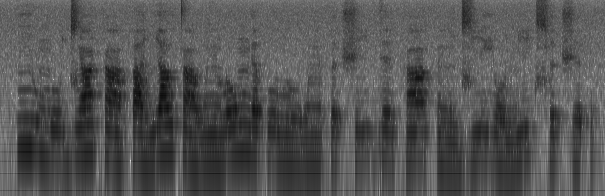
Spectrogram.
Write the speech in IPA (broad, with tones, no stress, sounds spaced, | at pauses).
ɲ u˦˨ m u˨ d͡ʑ ã˦ k ã˨ θ ä˨ ɲ a˦ ʊ̯ t ã˨ w ĩ˨ l o˦ ŋ ɛ˦˨ p u˦˨ l u˨ w ĩ˨ θ ɪ˦ ʔ ʃ i˦ ɡ e˦˨ ɪ̯ k ã˦ θ ĩ˨ d͡ʑ i˦ j o˨ ɲ i˦ t͡ɕʰ ɪ˦ ʔ ʃ ɪ˦ ʔ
